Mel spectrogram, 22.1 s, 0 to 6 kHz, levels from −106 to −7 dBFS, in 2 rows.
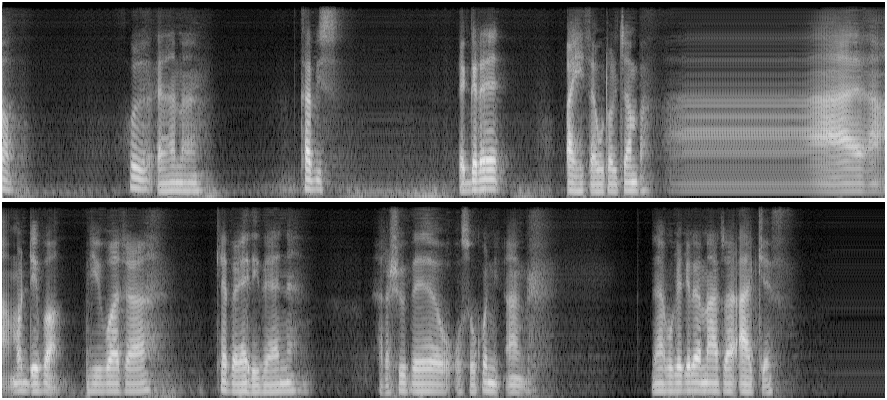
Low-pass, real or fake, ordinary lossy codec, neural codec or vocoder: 5.4 kHz; fake; none; codec, 16 kHz, about 1 kbps, DyCAST, with the encoder's durations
